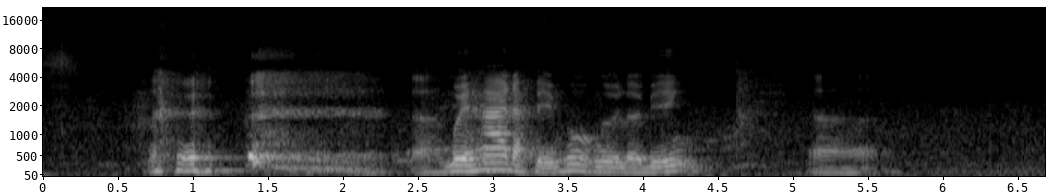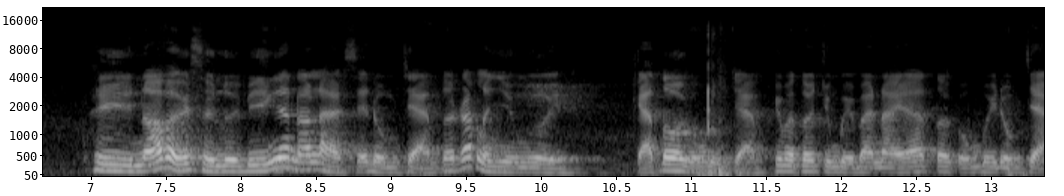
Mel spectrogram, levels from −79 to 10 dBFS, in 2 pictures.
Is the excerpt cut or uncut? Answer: uncut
